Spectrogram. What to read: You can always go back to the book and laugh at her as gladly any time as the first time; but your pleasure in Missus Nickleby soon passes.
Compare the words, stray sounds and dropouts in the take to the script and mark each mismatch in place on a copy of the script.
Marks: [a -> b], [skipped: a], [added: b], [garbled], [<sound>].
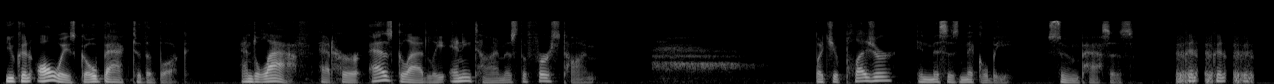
You can always go back to the book and laugh at her as gladly any time as the first time; [sigh] but your pleasure in Missus Nickleby soon passes. [laugh]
